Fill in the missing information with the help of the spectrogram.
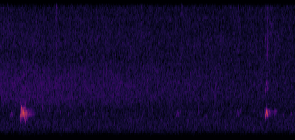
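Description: A European bee-eater gives two short, burry mid-pitched calls about five seconds apart, with a faint note between them over steady high hiss.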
